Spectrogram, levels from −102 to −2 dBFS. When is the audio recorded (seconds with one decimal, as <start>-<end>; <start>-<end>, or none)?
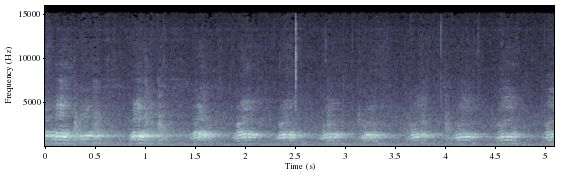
0.0-5.1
